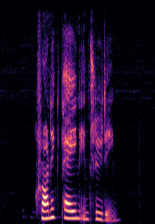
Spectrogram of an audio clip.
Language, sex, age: English, female, 21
